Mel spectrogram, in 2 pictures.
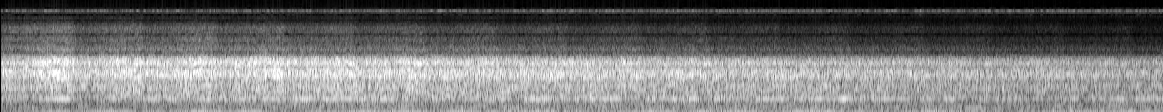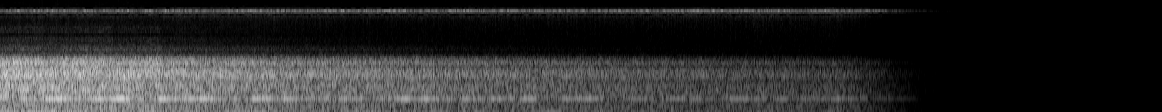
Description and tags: Spooky Sounds from Pitching my vocals but the problem is some high resonance seems to show which is kind of then itch sound to heard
